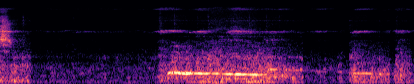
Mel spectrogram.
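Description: A bird calling: one long tone of about a second, falling slightly in pitch, then a shorter one near the end.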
